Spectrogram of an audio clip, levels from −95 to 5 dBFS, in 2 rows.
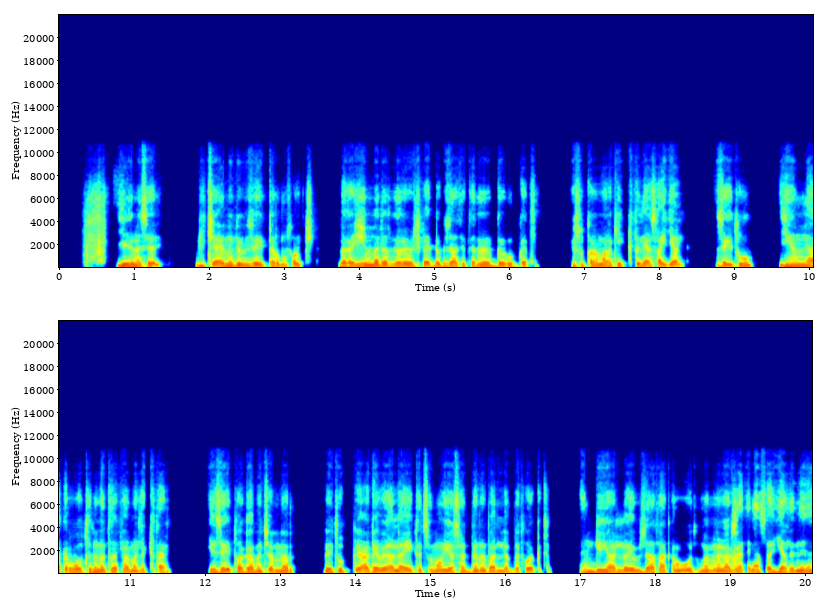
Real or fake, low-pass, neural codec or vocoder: fake; 10.8 kHz; codec, 32 kHz, 1.9 kbps, SNAC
